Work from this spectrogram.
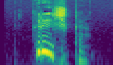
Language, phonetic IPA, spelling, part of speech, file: Russian, [ˈkrɨʂkə], крышка, noun, Ru-крышка.ogg
- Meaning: 1. cover, lid 2. death, ruin, end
